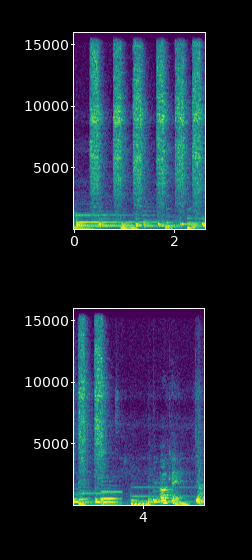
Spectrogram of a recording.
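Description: Short bursts of aerosol spray from a spray can, about nine hisses in a rhythmic series over music and a voice, close and loud.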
